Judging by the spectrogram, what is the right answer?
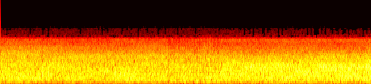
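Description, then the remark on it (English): A steady, unbroken roar of road noise from inside a moving car, carried over an open phone line, loud and constant throughout with no talking. “Back to the jet engine. There's that noise again. Sorry. Okay, is that you, Ken? Okay. Yeah, that's probably me. I'm in a car”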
